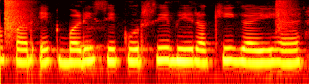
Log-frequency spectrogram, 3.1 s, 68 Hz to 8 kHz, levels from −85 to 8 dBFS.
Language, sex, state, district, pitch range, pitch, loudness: Hindi, female, Jharkhand, Garhwa, 235-255 Hz, 245 Hz, -13 LUFS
